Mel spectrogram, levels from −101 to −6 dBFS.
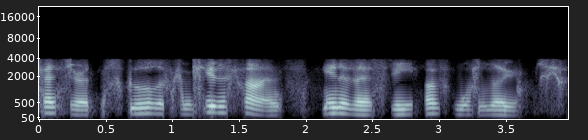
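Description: From start to finish the speech passes through an LPC-10 vocoder at 2.4 kbit/s, heavily damaged. Each frame drives a ten-pole filter with either pulses or noise, giving a buzzing robotic voice. A spectrogram shows evenly spaced harmonic striations switching abruptly to noise, and nothing above 3.8 kHz.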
